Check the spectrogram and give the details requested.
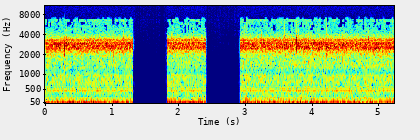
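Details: Continuous hiss and low rumble, cut by two short silent gaps, with no animal voice.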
